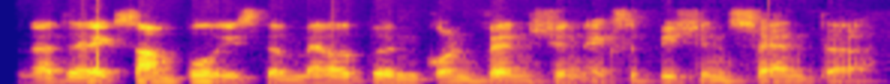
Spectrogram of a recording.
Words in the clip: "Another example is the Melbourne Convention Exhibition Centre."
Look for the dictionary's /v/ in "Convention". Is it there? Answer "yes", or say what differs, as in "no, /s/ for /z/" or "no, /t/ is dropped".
yes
